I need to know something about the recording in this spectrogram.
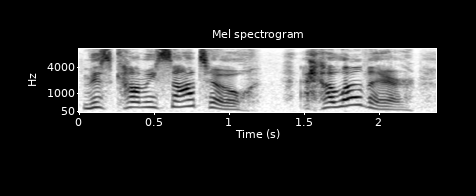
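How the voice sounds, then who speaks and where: Lively-pitched, genial stall keeper. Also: male voice, unhurried, a little hiss or hum, heavily acted. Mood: welcoming, deferential. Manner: effusive, courteous salesman-like patter. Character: genial, deferential fortune-slip stall keeper, welcoming and eager to please. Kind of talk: anime video game voice acting. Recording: music behind the voice.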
